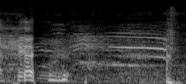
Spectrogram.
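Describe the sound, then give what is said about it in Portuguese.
Agitated cats meowing in a video being played, a sharp burst followed by a long, wavering, drawn-out yowl that rises and dips before a final short cry, moderately loud. “Eu quero os gatinhos nervosos. Eles correndo, balé pra cá.”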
